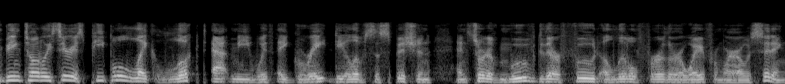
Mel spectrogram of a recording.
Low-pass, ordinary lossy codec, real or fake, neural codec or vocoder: 7.2 kHz; MP3, 48 kbps; fake; vocoder, 24 kHz, 100 mel bands, Vocos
